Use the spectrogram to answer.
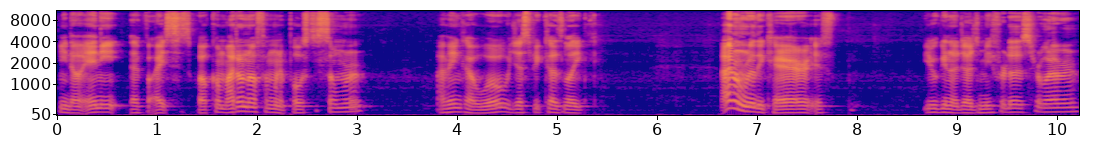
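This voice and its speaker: A man with a non-native accent, medium pitch and fairly even intonation, at a fairly quick pace with long, frequent pauses. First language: not English. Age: 20s. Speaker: vlogger. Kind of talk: casual monologue. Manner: halting.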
